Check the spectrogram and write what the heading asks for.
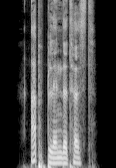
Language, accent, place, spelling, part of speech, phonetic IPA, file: German, Germany, Berlin, abblendetest, verb, [ˈapˌblɛndətəst], De-abblendetest.ogg
- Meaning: inflection of abblenden: 1. second-person singular dependent preterite 2. second-person singular dependent subjunctive II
